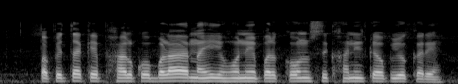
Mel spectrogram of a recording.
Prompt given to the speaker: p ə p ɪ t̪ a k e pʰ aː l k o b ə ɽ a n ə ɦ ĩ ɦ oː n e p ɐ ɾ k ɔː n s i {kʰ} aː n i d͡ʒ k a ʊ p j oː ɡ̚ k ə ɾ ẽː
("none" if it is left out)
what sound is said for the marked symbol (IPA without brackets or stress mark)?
kʰ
